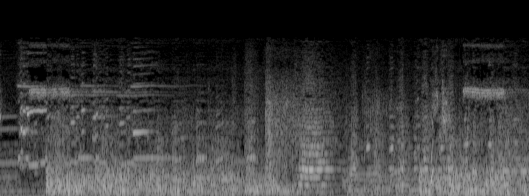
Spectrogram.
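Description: Cartoon soundtrack: background music mixed with a dense clatter of noisy sound effects, easing briefly around the middle before picking up again.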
